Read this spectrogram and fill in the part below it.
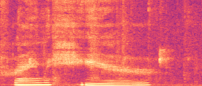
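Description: A small metal tool taps lightly against a false nail.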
